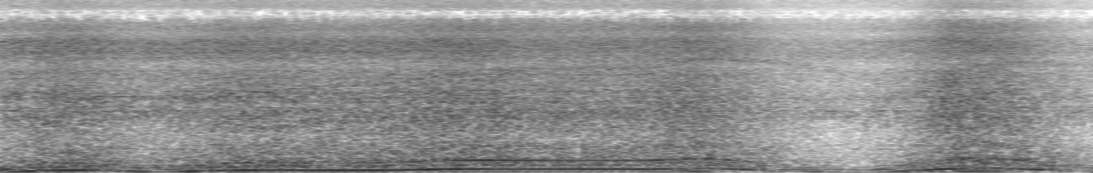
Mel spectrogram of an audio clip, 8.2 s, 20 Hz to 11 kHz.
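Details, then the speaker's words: 2000 Ford 7.3L Powerstroke (107k miles) after a KC300x stage 1 turbo swap. Deep diesel rumble with a turbo whistle rising and falling with revs, louder than the original turbo; normal whistle, no compressor surge. "Seems to be whistling more than before. I'm not sure how well you can hear it on camera."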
